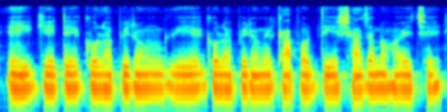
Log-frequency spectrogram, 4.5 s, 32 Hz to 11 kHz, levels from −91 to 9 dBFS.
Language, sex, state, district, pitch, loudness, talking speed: Bengali, male, Tripura, West Tripura, 115 Hz, -19 LUFS, 145 wpm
